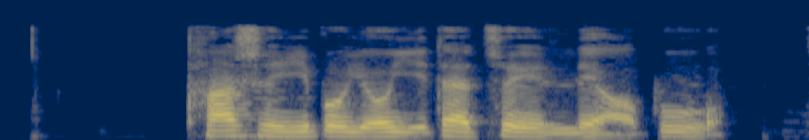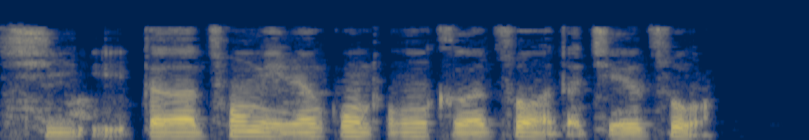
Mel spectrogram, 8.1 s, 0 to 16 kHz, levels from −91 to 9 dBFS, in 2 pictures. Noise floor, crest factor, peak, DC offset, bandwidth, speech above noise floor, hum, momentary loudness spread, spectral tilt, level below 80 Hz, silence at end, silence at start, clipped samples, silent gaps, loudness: -89 dBFS; 20 dB; -2 dBFS; under 0.1%; 8 kHz; 69 dB; none; 10 LU; -5.5 dB/octave; -60 dBFS; 0.5 s; 0.95 s; under 0.1%; none; -21 LUFS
